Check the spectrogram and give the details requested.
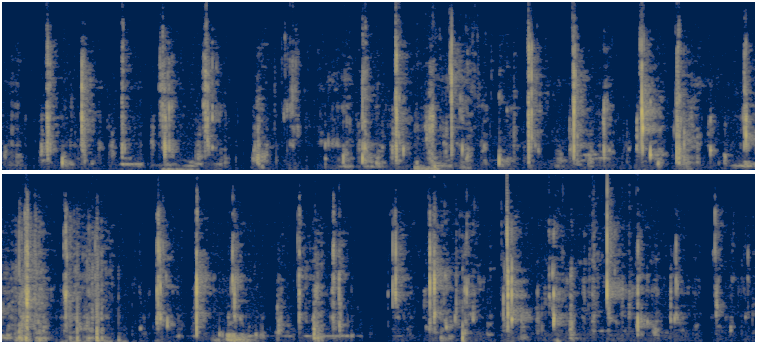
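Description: Close-miked chewing of rice and chicken eaten by hand, with dense, irregular wet mouth clicks throughout.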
